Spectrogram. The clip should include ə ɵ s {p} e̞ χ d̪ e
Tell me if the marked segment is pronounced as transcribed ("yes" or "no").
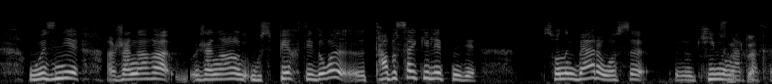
yes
